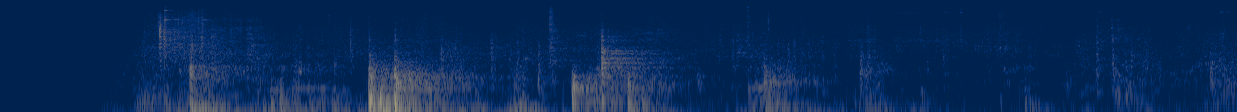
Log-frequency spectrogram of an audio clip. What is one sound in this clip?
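An audience applauds in a large, echoing hall.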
